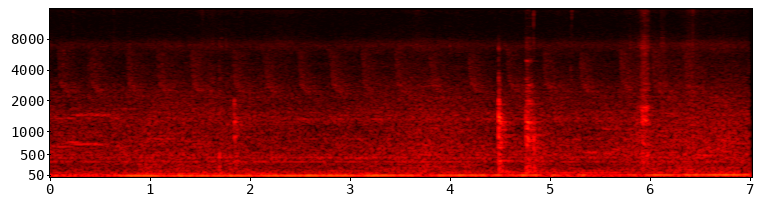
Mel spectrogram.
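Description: Metal gears clink softly as they are turned by hand.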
